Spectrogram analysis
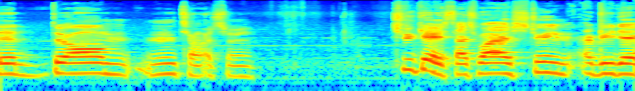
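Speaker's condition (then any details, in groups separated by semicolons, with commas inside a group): Cerebral palsy; affects legs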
